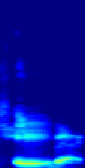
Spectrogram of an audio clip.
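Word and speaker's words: Quebec: i've been to kbac i was told it's called kabak oh okay so i've been pronouncing it i've been pronouncing it wrong my whole life baby me too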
